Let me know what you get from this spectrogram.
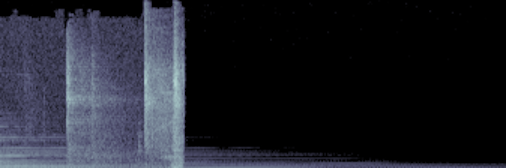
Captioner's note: door closes, silence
